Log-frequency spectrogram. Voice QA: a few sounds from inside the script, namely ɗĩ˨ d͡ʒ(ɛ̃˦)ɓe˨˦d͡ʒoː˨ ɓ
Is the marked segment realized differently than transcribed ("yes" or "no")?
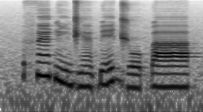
yes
